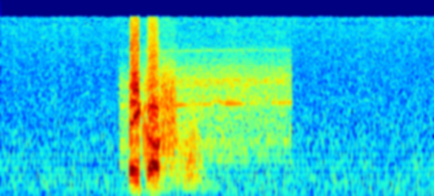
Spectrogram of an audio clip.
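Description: A short, loud burst of a man's voice over the cockpit radio about a second in, clipped and unclear. It trails into a band of hiss with a faint steady high tone that cuts off suddenly about three seconds in, like a radio transmission ending. The rest is low steady hiss on the headset line.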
